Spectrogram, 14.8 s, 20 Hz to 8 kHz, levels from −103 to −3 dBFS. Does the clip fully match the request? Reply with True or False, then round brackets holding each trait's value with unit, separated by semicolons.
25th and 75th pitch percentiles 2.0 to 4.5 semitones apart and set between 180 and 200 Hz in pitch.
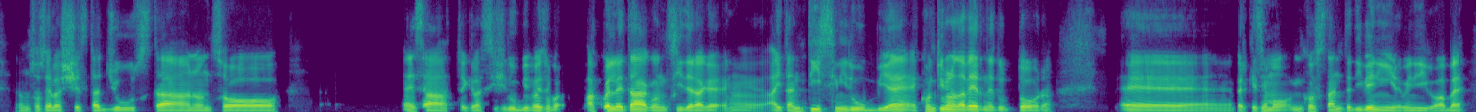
False (2.7 semitones; 90 Hz)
